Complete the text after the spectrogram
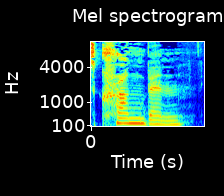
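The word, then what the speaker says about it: Khruangbin: I need to re-pronounce that. So it's Krungbin.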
